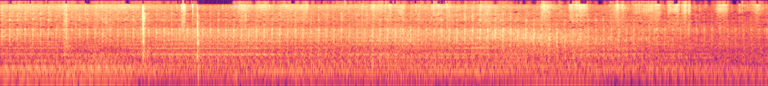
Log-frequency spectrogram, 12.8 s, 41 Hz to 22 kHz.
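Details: Ford 7.3 Powerstroke diesel idling just after a -35°C cold start, block heater plugged in overnight, glow plugs cycled; rough idle with uneven clattering knock about four beats a second over deep drumming. Owner blames bad injectors, not yet replaced.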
